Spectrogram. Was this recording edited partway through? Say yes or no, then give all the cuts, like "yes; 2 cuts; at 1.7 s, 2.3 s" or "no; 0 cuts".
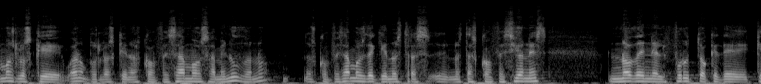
no; 0 cuts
